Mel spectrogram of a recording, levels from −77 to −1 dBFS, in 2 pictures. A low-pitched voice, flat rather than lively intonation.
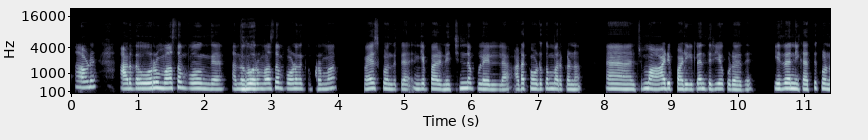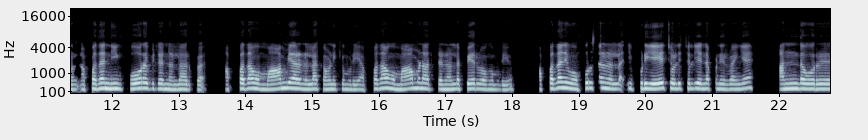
No: high, 210 Hz; narrow, 1.8 semitones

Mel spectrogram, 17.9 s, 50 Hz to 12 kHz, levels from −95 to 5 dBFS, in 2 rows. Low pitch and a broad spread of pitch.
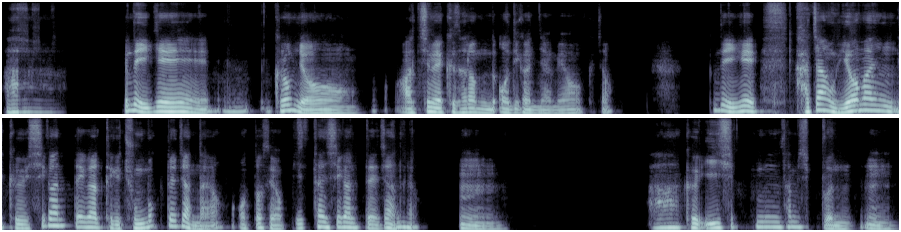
Yes: low, 125 Hz; wide, 6.0 semitones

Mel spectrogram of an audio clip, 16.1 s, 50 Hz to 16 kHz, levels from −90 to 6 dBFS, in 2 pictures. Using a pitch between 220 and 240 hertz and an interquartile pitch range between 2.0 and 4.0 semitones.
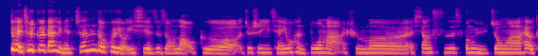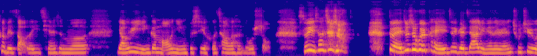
Yes: high, 225 Hz; average, 2.9 semitones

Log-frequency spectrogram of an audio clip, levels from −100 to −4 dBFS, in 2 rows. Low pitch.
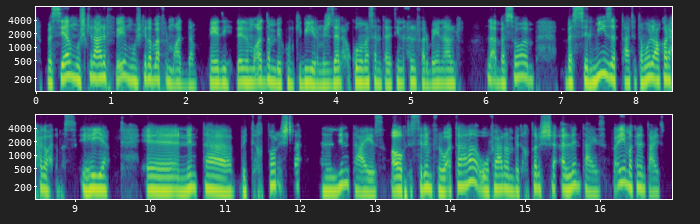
No: medium, 170 Hz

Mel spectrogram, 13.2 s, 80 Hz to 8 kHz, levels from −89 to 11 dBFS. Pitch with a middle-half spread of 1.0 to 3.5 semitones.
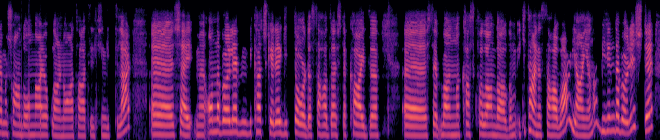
Yes: average, 3.2 semitones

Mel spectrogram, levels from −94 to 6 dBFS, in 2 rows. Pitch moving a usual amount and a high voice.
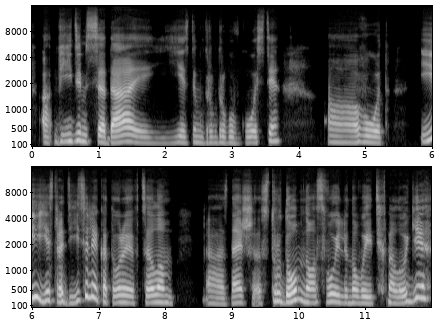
No: average, 3.7 semitones; medium, 170 Hz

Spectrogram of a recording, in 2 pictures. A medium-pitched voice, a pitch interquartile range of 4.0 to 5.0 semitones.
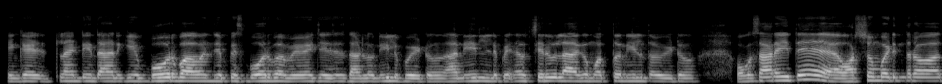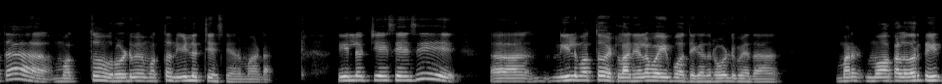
No: medium, 155 Hz; narrow, 2.6 semitones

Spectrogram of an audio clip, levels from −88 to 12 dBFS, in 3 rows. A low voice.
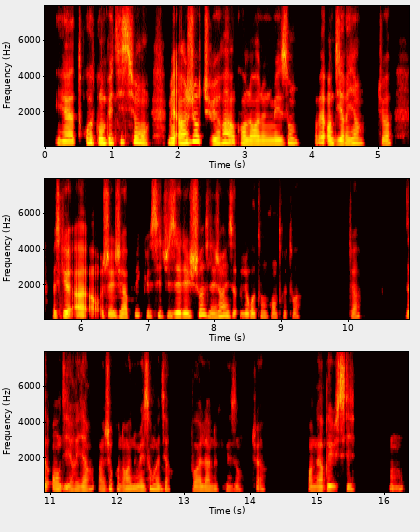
No: high, 205 Hz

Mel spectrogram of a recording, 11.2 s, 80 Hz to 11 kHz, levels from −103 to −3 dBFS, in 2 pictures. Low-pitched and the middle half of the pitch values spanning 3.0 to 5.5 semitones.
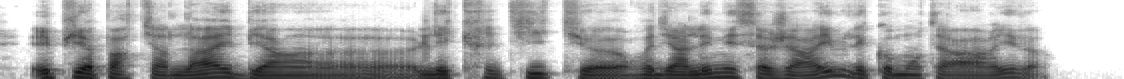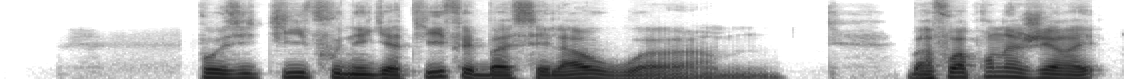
Yes: low, 115 Hz; average, 3.3 semitones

